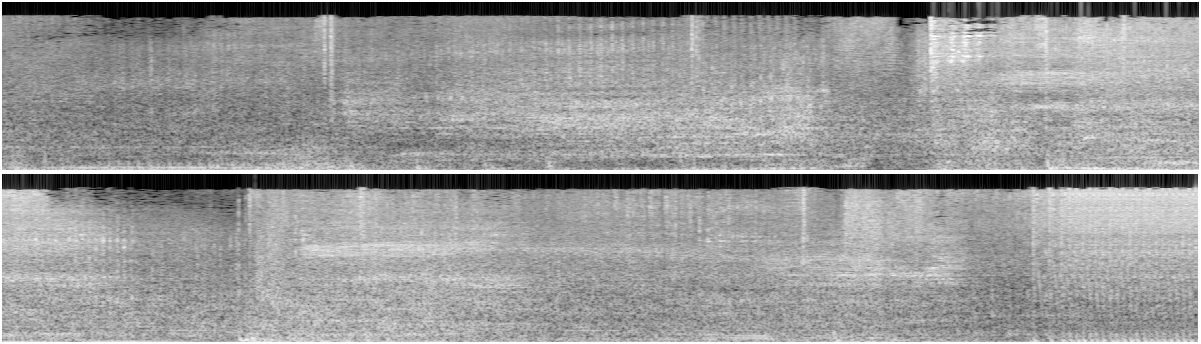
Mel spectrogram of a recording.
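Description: Weapons blast and rumble in a fast-paced battle.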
